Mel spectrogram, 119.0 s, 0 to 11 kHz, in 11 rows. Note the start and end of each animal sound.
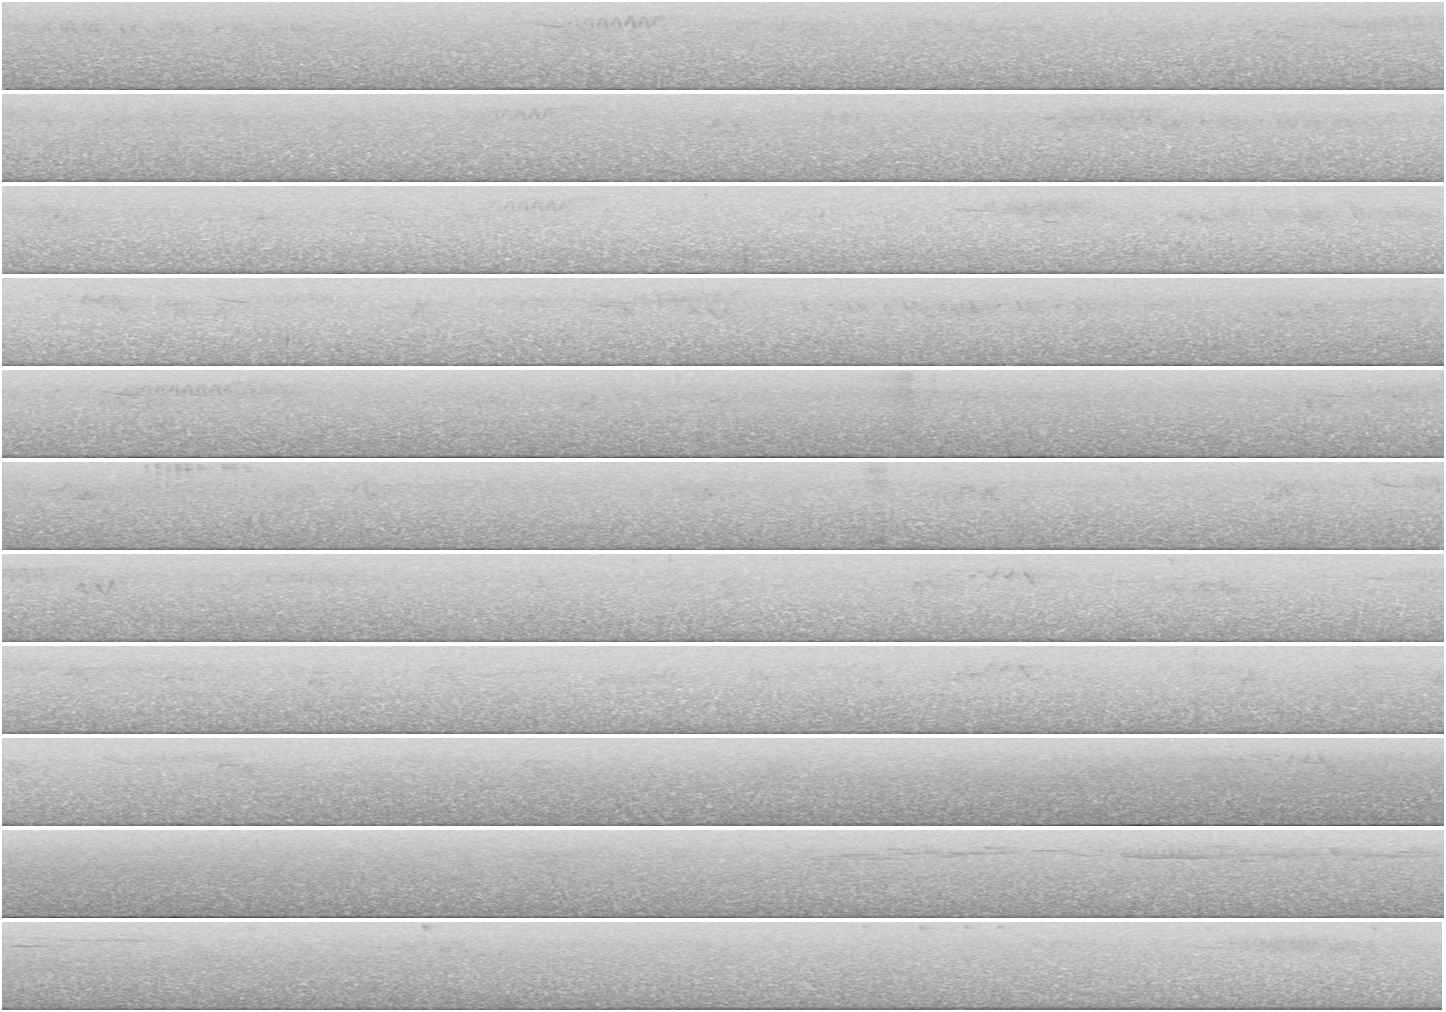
[0.07, 1.61] Ovenbird (Seiurus aurocapilla)
[3.74, 5.22] Black-throated Blue Warbler (Setophaga caerulescens)
[9.75, 11.11] Black-throated Blue Warbler (Setophaga caerulescens)
[14.03, 15.38] Black-throated Blue Warbler (Setophaga caerulescens)
[18.26, 19.64] Black-throated Blue Warbler (Setophaga caerulescens)
[24.77, 26.21] Black-throated Blue Warbler (Setophaga caerulescens)
[28.59, 29.87] Black-throated Blue Warbler (Setophaga caerulescens)
[30.82, 32.33] Ovenbird (Seiurus aurocapilla)
[33.87, 35.09] Black-throated Blue Warbler (Setophaga caerulescens)
[36.49, 38.17] Black-throated Blue Warbler (Setophaga caerulescens)
[38.23, 40.63] Ovenbird (Seiurus aurocapilla)
[43.79, 45.45] Black-throated Blue Warbler (Setophaga caerulescens)
[64.22, 65.46] Black-throated Blue Warbler (Setophaga caerulescens)
[71.78, 72.79] Chestnut-sided Warbler (Setophaga pensylvanica)
[74.83, 76.20] Black-throated Blue Warbler (Setophaga caerulescens)
[78.74, 80.05] Eastern Wood-Pewee (Contopus virens)
[82.56, 83.51] Chestnut-sided Warbler (Setophaga pensylvanica)
[87.18, 88.56] Black-throated Blue Warbler (Setophaga caerulescens)
[103.39, 109.60] Winter Wren (Troglodytes hiemalis)
[116.84, 118.56] Black-throated Blue Warbler (Setophaga caerulescens)

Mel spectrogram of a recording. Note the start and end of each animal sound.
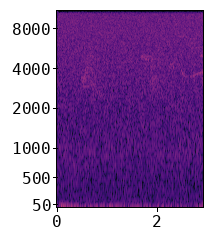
[0.00, 2.93] Red-eyed Vireo (Vireo olivaceus)
[2.13, 2.93] Eastern Wood-Pewee (Contopus virens)

